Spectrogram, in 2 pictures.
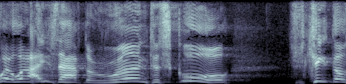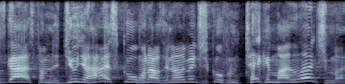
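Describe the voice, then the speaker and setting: In a raised, projected voice with an American accent, the speaker sounds animated, with a bright, sharp tone and ordinary pitch variation, in a very clean recording with a silent background. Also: man. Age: old. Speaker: preacher. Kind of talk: sermon. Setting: church stage with audience.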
